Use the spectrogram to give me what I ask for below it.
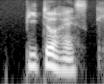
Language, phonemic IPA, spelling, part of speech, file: French, /pi.tɔ.ʁɛsk/, pittoresque, adjective / noun, Fr-pittoresque.ogg
- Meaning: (adjective) picturesque; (noun) someone or something that is picturesque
